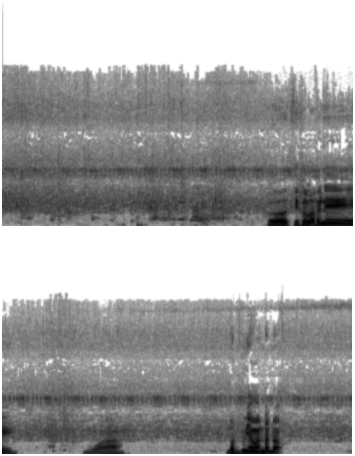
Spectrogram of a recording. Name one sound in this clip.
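A stream flows and babbles steadily.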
